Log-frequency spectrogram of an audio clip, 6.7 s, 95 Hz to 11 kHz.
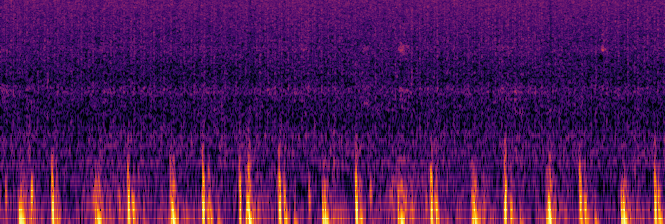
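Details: Heart sounds described as feeling like the heart is wobbling: low, regular paired thumps at about 80 beats per minute; heartbeat.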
